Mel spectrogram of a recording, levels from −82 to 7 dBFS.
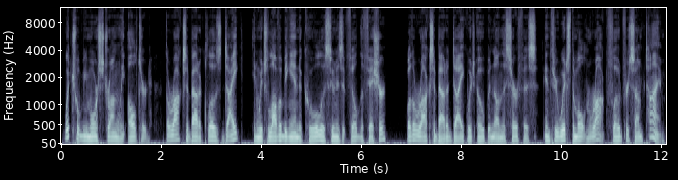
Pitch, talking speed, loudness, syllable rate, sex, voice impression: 105 Hz, 230 wpm, -16 LUFS, 5.7 syllables/s, male, masculine, adult-like, thick, tensed, powerful, clear, fluent, wild, lively, strict, intense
